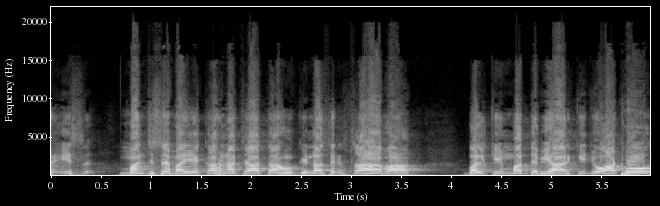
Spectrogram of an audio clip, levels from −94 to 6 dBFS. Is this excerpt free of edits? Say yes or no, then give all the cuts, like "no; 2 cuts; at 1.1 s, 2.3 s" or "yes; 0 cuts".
yes; 0 cuts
